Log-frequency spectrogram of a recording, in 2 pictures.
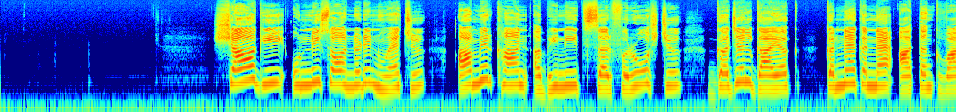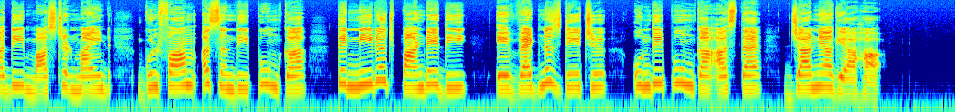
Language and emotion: Dogri, neutral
